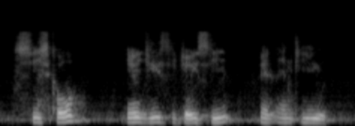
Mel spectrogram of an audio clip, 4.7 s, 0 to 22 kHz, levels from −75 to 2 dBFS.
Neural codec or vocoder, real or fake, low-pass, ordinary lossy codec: codec, 16 kHz, 1 kbps, FreqCodec, larger model; fake; none; none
